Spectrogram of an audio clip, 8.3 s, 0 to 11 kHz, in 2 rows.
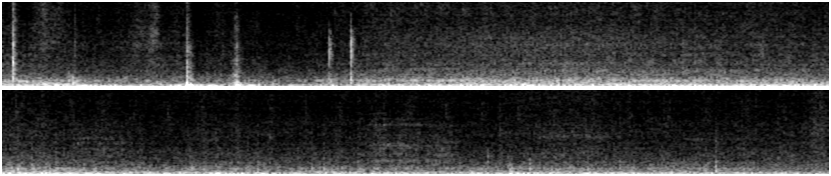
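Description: A 1951 Studebaker Commander Land Cruiser being driven onto a carport, its engine giving a low, steady rumble with a few clunks near the start.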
